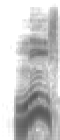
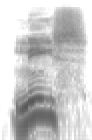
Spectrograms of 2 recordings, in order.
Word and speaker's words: Nice: you for your query nice biscuit were named after the city in the south of France and pronounced the same as that City they have been well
